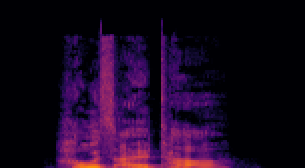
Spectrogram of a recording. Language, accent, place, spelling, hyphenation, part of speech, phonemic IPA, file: German, Germany, Berlin, Hausaltar, Haus‧al‧tar, noun, /ˈhaʊ̯sʔalˌtaːɐ̯/, De-Hausaltar.ogg
- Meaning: family altar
